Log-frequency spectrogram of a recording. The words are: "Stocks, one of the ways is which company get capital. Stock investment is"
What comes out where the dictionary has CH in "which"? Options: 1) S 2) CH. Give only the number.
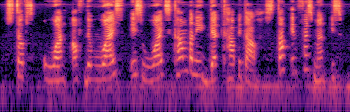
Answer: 1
